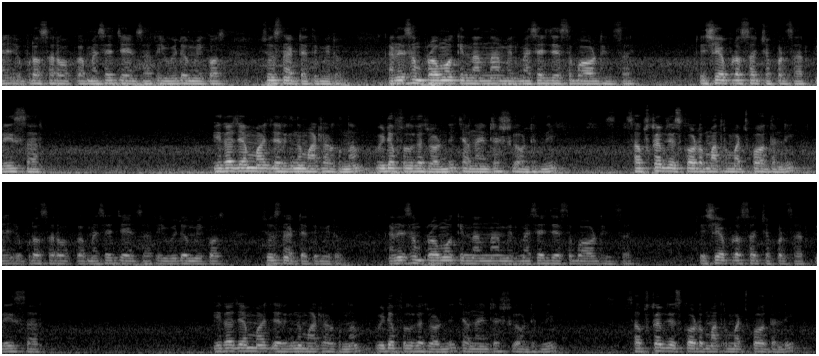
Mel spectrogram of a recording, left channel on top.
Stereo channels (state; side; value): quieter; right; 9.2 dB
